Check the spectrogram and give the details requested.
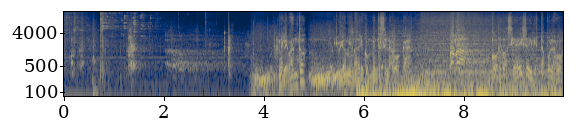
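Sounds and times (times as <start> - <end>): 
mirror glass shattering: 0.0 - 3.0
scattered mirror glass fragments tinkling: 0.0 - 3.1
speech: 4.4 - 7.2, 8.0 - 9.9.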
